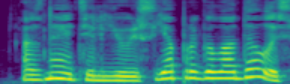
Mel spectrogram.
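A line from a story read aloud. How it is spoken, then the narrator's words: Cheerful. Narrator (Russian): весело сказала я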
